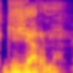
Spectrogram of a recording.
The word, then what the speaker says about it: Guillermo: give the message, It's Guillermo. Argentinian pronunciation is very particular, no in South America, Mm-hmm. The double L is she. Uh-huh. Like another example could be playa, it can be sisha. Mm-hmm. Guillermo, it is part of that LL.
